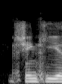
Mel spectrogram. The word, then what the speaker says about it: Shinki: Shinki. – Shinki. – Kinky. We'll have to remember that. Shinky is, it rhymes with kinky.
